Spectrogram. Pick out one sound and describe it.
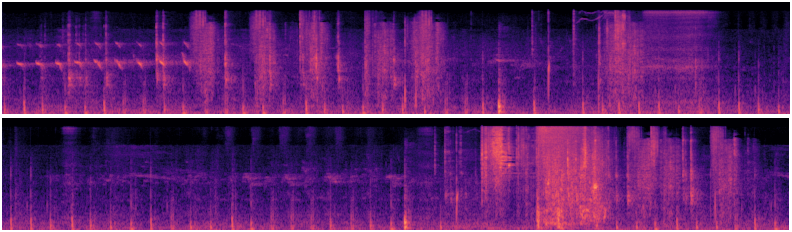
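A pickaxe chips at stone with rapid, steady taps.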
